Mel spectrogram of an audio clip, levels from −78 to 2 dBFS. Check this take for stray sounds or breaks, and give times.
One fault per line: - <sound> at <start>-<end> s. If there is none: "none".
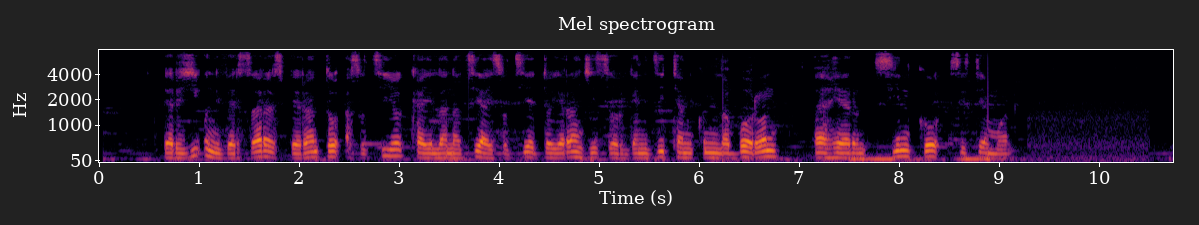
none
